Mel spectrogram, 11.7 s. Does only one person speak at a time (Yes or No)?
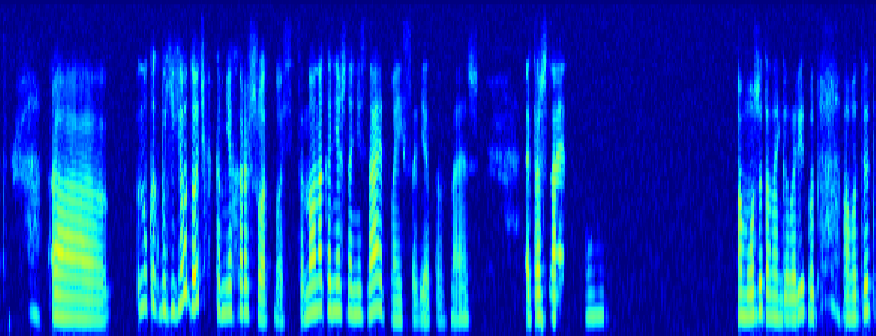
Yes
